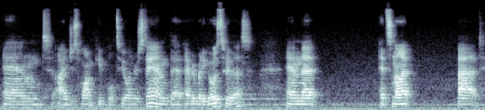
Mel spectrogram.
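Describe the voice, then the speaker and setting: A young man speaking in a low, fairly flat voice. He talks earnestly and wanders as he searches for words. He sounds a little distant from the mic, in an echoey room with faint background noise. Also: slow, long pauses. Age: 20s. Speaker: interviewee, blogger. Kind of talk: casual interview.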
